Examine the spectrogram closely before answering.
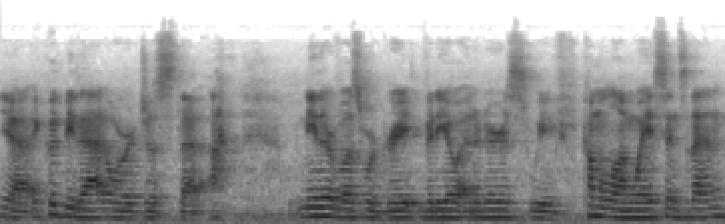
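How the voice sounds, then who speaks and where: Amid noticeable background noise and audible room echo, a man with a fairly high pitch speaks at a fairly slow pace in a monotone, flat intonation. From US, the Valley. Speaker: vlogger. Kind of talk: casual chat.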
